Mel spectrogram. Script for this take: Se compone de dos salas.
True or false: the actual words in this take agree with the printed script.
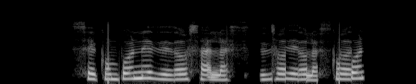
false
